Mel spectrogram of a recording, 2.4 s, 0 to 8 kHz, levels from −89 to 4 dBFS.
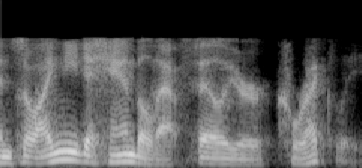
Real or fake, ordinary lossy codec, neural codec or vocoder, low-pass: fake; AAC, 16 kbps; codec, 16 kHz, 1 kbps, X-Codec, WavLM features, trained on Multilingual LibriSpeech; 7.2 kHz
